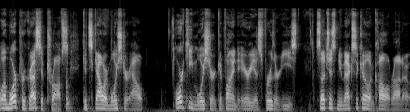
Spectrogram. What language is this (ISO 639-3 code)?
eng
